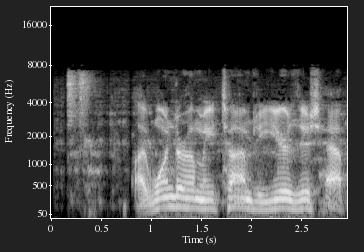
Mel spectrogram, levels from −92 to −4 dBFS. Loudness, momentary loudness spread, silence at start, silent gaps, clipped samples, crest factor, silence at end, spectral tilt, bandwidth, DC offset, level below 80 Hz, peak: -16 LUFS; 10 LU; 0.15 s; none; under 0.1%; 14 dB; 0 s; -3.5 dB/octave; 7.8 kHz; under 0.1%; -56 dBFS; -2 dBFS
